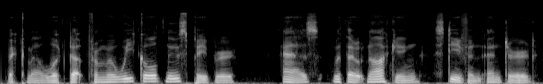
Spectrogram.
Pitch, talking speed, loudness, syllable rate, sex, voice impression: 105 Hz, 145 wpm, -18 LUFS, 5.1 syllables/s, male, very masculine, very adult-like, middle-aged, very thick, slightly relaxed, slightly powerful, weak, bright, slightly soft, slightly clear, fluent, slightly raspy, slightly cool, slightly intellectual, refreshing, sincere, calm, very mature, friendly, reassuring, elegant, slightly lively, kind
